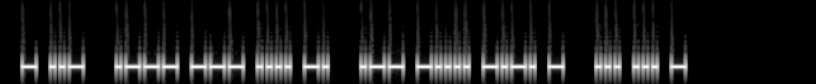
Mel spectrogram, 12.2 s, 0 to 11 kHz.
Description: Morse code, heard as a keyed tone, about 17 wpm, 700 Hz. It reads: TU JOHN W6CT SST
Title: K1USN SST QSO Practice - 17wpm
